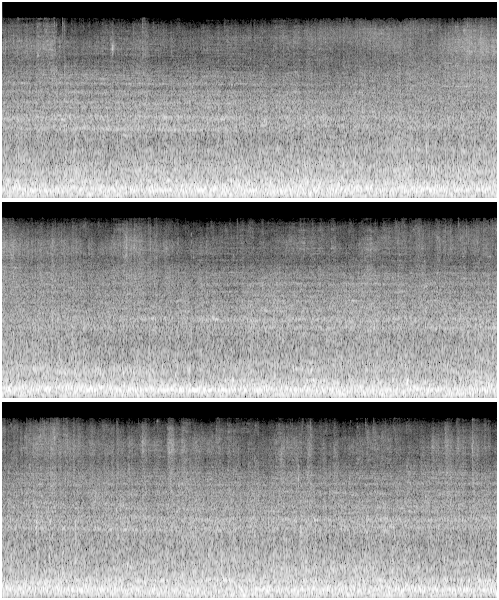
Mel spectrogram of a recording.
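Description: Loaded BNSF grain train's covered hopper cars rolling past close by, a steady, loud noise of steel wheels running over the rails that carries on without a break.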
